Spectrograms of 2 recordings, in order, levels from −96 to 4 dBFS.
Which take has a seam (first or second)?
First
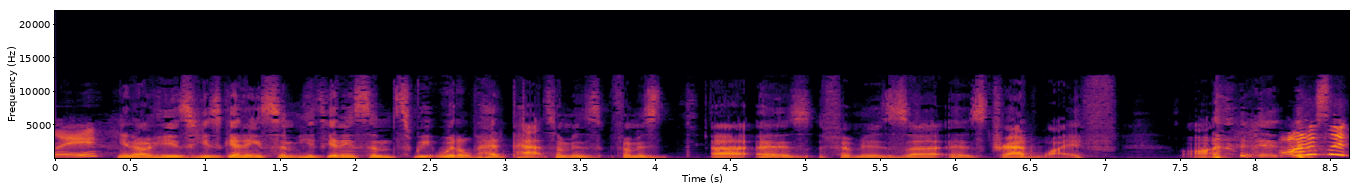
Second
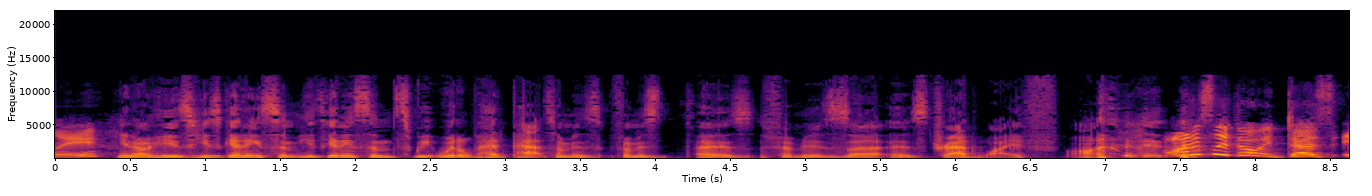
second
